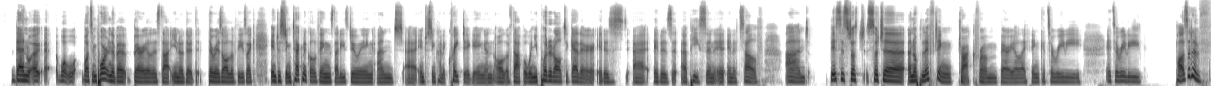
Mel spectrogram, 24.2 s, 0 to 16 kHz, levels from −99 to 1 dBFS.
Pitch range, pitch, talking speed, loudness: 135-160 Hz, 145 Hz, 180 wpm, -23 LUFS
